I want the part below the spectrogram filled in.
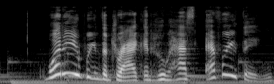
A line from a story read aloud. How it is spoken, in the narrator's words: Tiny Bear said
